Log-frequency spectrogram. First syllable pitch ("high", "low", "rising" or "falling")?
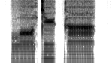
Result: low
